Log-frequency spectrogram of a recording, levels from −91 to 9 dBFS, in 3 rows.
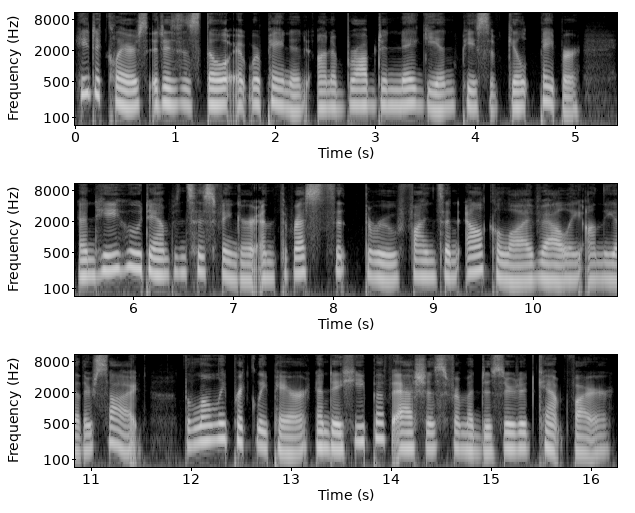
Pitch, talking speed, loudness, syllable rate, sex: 175 Hz, 175 wpm, -20 LUFS, 4.6 syllables/s, female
